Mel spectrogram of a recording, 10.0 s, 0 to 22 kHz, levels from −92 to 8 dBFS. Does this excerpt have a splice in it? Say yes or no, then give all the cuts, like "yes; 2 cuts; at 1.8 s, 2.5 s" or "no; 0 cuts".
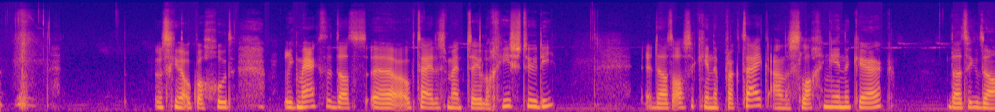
yes; 1 cut; at 2.7 s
